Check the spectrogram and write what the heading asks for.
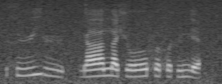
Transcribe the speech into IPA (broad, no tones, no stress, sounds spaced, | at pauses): x ʉː j ʉː | ɡ aː n̪ a ʃ oː f ə f ə x ʉ mʲ æ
